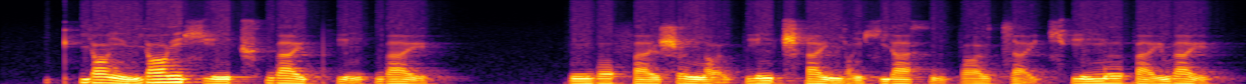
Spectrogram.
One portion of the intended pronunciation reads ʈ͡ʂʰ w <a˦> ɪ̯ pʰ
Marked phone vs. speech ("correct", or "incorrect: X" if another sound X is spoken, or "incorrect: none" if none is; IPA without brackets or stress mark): incorrect: a˥˩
